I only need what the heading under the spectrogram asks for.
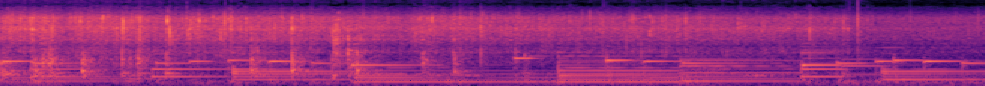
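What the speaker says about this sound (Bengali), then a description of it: "পেঁয়াজগুলোকে একটু ভেজে নেব।" Steady sizzling of chopped onions frying in hot mustard oil, with crackly spatters running under a prominent melodic music track throughout.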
